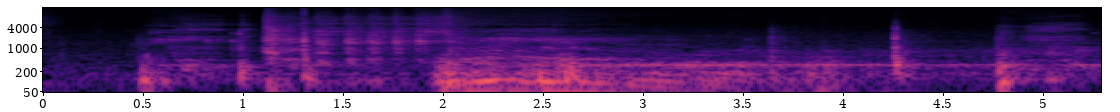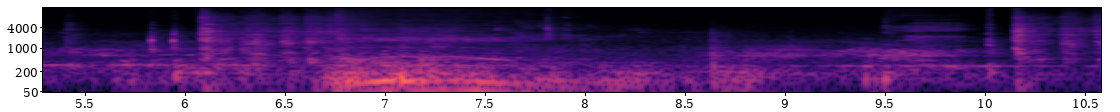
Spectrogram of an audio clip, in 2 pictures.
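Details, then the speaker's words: Mazda CX-5 with codes for random misfire, high idle, lean bank 1 and MAF range/performance: starts, idles rough and surging, misses, drops and stalls; faulty MAF sensor, resolved after OEM MAF replacement. "oh yeah I can hear it missing try gear oh wait a second sounds awful on it own oh now it dropped and it installed"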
